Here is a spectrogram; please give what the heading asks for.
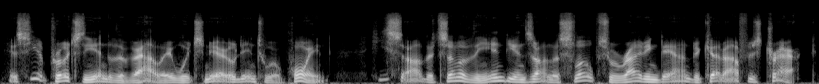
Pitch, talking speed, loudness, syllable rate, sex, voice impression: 120 Hz, 225 wpm, -18 LUFS, 5.5 syllables/s, male, very masculine, very adult-like, old, very thick, tensed, very powerful, slightly bright, very soft, muffled, raspy, very cool, intellectual, sincere, very calm, very mature, friendly, reassuring, very unique, elegant, very wild, sweet, lively, strict, slightly intense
